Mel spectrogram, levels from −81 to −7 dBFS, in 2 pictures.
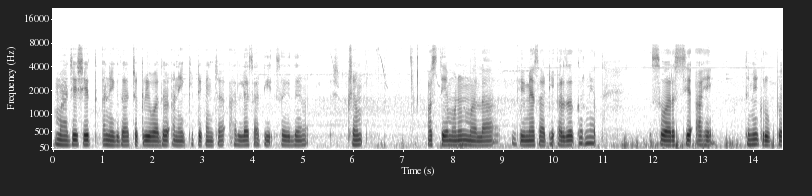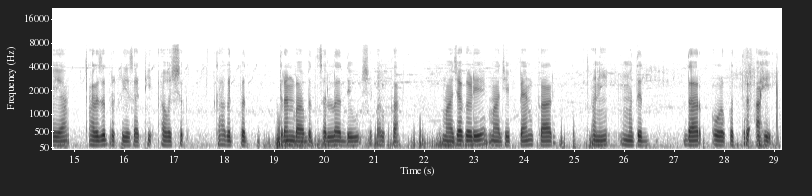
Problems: constant background noise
